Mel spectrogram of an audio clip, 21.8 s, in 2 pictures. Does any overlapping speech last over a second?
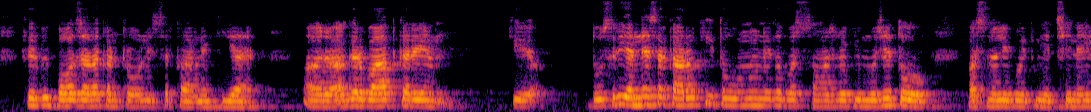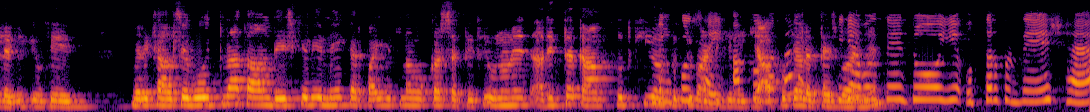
Yes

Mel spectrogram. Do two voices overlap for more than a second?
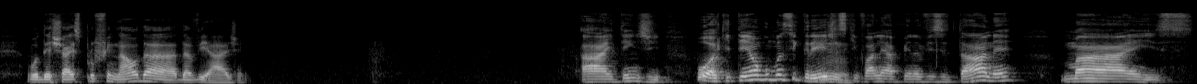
No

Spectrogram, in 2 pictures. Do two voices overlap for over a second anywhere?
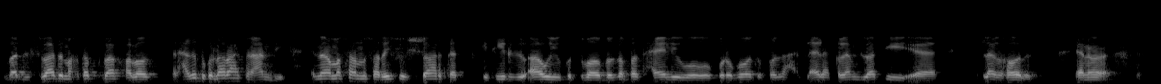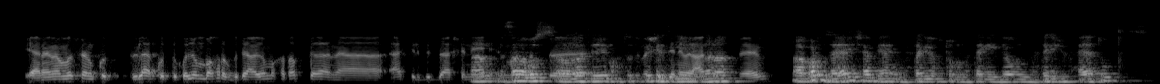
Yes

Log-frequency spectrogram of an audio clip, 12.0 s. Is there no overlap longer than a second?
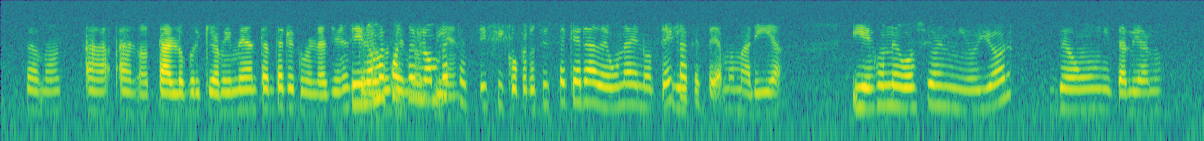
No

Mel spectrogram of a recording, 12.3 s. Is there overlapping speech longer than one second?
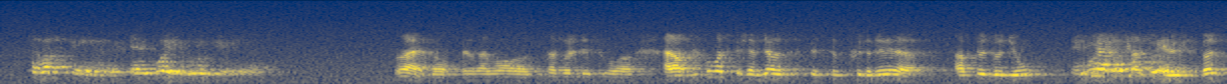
No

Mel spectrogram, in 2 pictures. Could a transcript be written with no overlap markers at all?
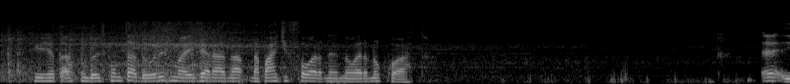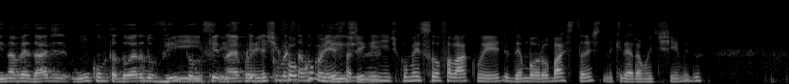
No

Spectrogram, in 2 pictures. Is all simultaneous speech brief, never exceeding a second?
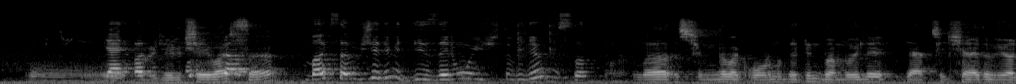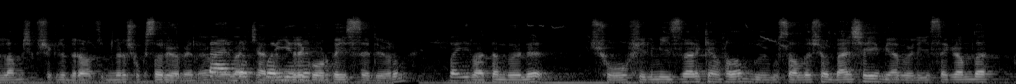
No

